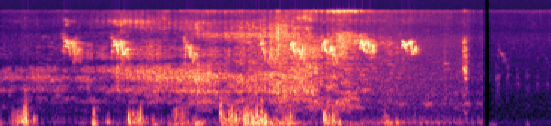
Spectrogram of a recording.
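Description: A caged bird calls with short, repeated chirps.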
